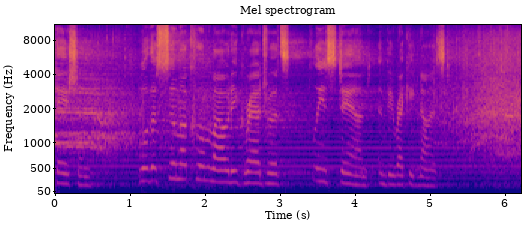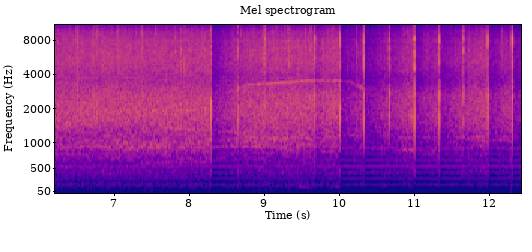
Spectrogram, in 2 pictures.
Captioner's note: applause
